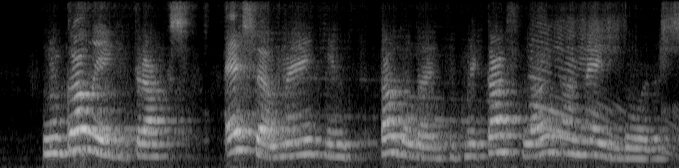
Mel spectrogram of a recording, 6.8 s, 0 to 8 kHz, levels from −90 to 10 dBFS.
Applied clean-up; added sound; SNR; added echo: neural separator model SepFormer DNS4.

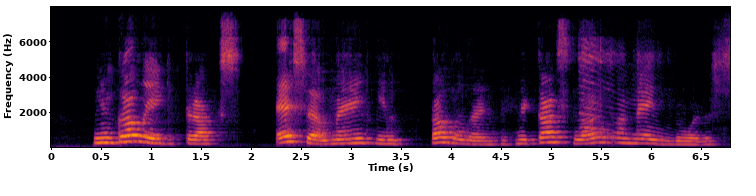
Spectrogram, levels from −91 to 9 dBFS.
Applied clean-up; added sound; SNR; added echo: neural mask model DeepFilterNet 3.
